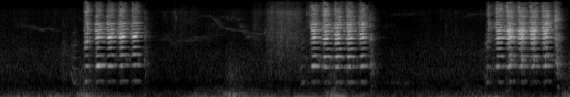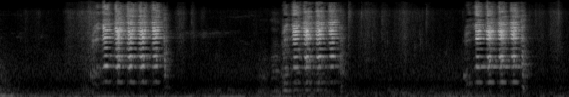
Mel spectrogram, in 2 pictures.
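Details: Within an hour of birth, goat kid Joel calls beside his mother Penny, recorded with a GoPro: six high-pitched, vibrating bleats at steady intervals of about two seconds, separated by soft movement noises.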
